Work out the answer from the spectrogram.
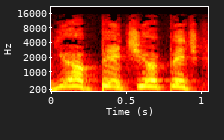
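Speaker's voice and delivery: shrill high repeated mock scream. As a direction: scream it high, over and over, like an enraged wife. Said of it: "he's screaming at her the whole time".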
